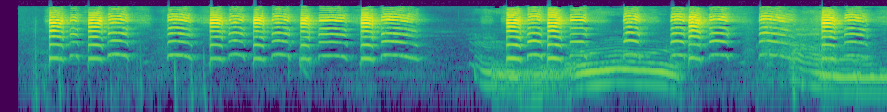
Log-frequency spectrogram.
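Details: A two-month-old Staffordshire Bull Terrier puppy 'sings' while being played with using a toy, giving high, squeaky whines that stretch into a wavering, howl-like wail. Staffordshire Bull Terrier.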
